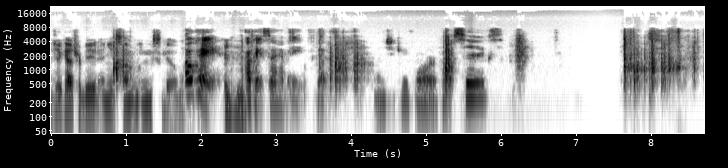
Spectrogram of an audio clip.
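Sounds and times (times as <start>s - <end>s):
speech: 0.0s - 6.1s
handful of eight dice clattering on a hard desk: 3.6s - 4.3s, 7.6s - 8.7s.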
